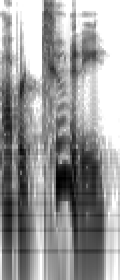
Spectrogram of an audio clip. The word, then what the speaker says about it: opportunity: But in the word opportunity, the stress is after the T. There's a stress after the T. For this reason, we cannot pronounce it ch. We pronounce it with a clear T sound.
